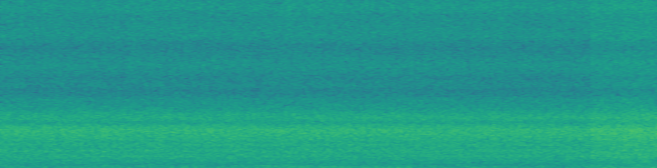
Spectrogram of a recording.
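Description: Steady rush of heavy rain and floodwater churned by motorbikes wading through a flooded street.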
